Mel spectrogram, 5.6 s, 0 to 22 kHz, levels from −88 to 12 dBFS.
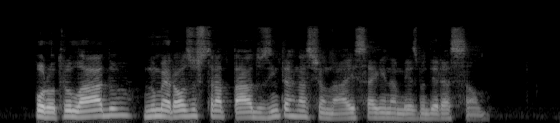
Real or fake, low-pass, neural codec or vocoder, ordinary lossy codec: real; 9.9 kHz; none; Opus, 64 kbps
